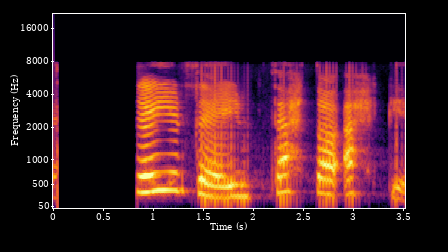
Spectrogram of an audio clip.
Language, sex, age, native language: Icelandic, male, 8, Icelandic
